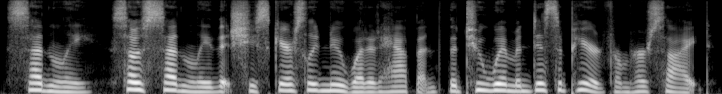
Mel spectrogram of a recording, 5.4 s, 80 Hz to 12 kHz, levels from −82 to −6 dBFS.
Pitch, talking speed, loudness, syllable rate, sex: 190 Hz, 190 wpm, -20 LUFS, 5.6 syllables/s, female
